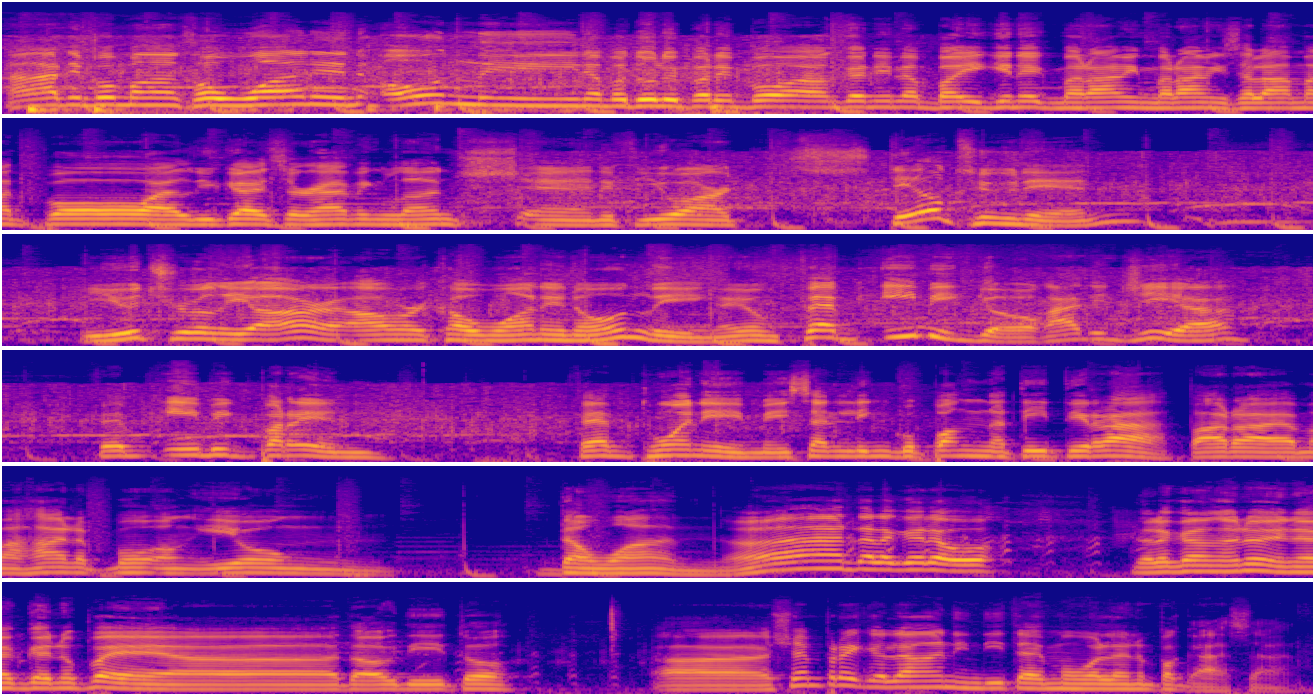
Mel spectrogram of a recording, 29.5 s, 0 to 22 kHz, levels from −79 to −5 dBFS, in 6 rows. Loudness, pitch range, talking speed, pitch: -21 LUFS, 130-180 Hz, 170 wpm, 150 Hz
